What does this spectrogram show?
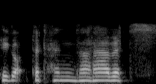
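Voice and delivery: terrible fake Canadian accent. Quoting a line to a co-host, the speaker puts on a terrible Canadian accent. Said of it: "That's a terrible accent".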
